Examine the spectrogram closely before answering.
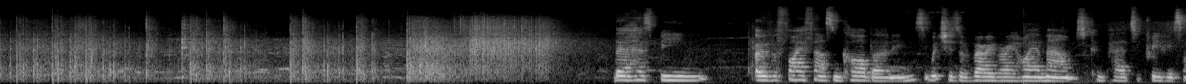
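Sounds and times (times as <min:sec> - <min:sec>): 
firework mortars going off with sharp bangs and crackling bursts: 0:00.0 - 0:06.5
people shouting: 0:00.0 - 0:07.7
constant roar of crowd noise: 0:00.0 - 0:07.8
speech: 0:06.1 - 0:11.8.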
